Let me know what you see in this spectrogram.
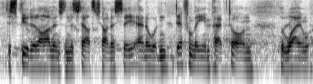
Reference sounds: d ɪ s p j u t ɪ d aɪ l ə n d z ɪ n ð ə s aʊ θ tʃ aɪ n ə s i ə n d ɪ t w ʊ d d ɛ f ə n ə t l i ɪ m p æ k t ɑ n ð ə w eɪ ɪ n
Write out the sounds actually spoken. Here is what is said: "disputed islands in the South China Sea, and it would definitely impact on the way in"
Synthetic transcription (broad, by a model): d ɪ s p j u t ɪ d aɪ l ə n d z ɪ n ð ə s aʊ θ tʃ aɪ n ə s i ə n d ɪ t w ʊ d d ɛ f ə n ə t l i ɪ m p æ k t n ð ə w eɪ ɪ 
